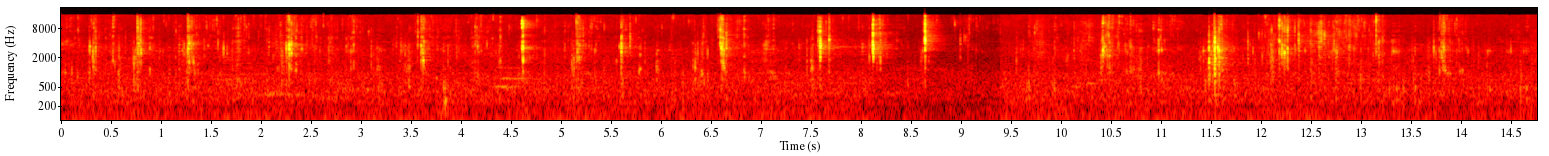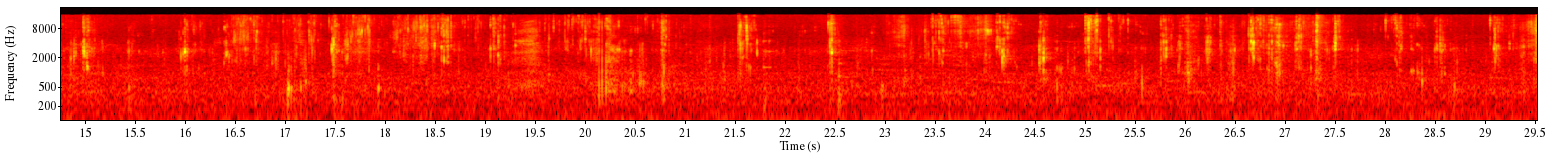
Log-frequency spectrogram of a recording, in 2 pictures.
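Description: Close-miked chewing and mouth sounds of a person eating rice and chicken curry by hand: a steady run of small wet clicks and smacks, with a few louder ones partway through.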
